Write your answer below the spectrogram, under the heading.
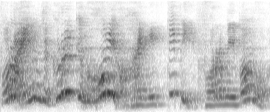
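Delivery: very high, shrill, very loud, booming witch voice. Asked what voices they do, the speaker demonstrates a witch character voice. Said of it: "when I do that voice".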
